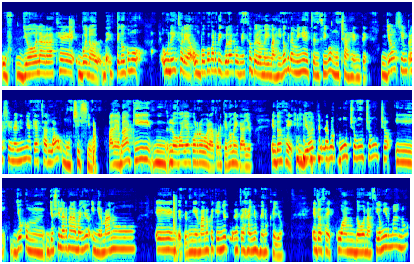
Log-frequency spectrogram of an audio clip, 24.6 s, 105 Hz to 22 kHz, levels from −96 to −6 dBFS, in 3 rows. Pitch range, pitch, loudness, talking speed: 220-275 Hz, 240 Hz, -25 LUFS, 190 wpm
